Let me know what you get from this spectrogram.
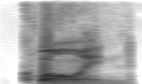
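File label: "quoin", American English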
